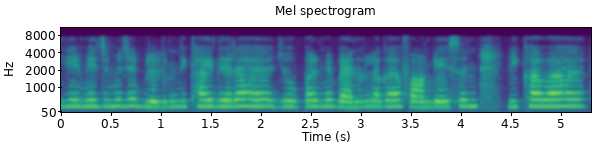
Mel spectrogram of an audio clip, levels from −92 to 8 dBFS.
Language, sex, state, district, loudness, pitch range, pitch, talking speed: Hindi, female, Chhattisgarh, Sukma, -17 LUFS, 240-260 Hz, 255 Hz, 215 wpm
